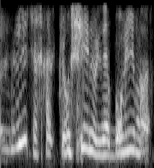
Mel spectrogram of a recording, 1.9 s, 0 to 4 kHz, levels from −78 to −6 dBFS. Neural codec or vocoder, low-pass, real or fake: codec, 24 kHz, 1.5 kbps, HILCodec; 3.6 kHz; fake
